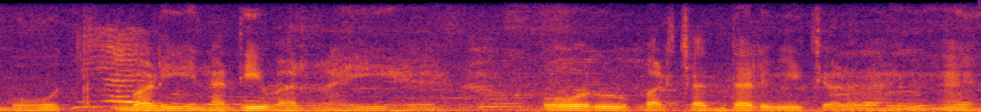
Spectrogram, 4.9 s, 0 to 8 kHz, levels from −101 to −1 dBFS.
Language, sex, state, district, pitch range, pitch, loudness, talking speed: Hindi, male, Uttar Pradesh, Jalaun, 125-135 Hz, 130 Hz, -19 LUFS, 160 wpm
